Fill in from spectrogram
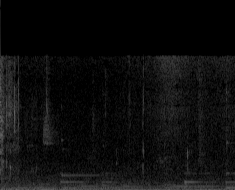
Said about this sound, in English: Take a sip of my coffee.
